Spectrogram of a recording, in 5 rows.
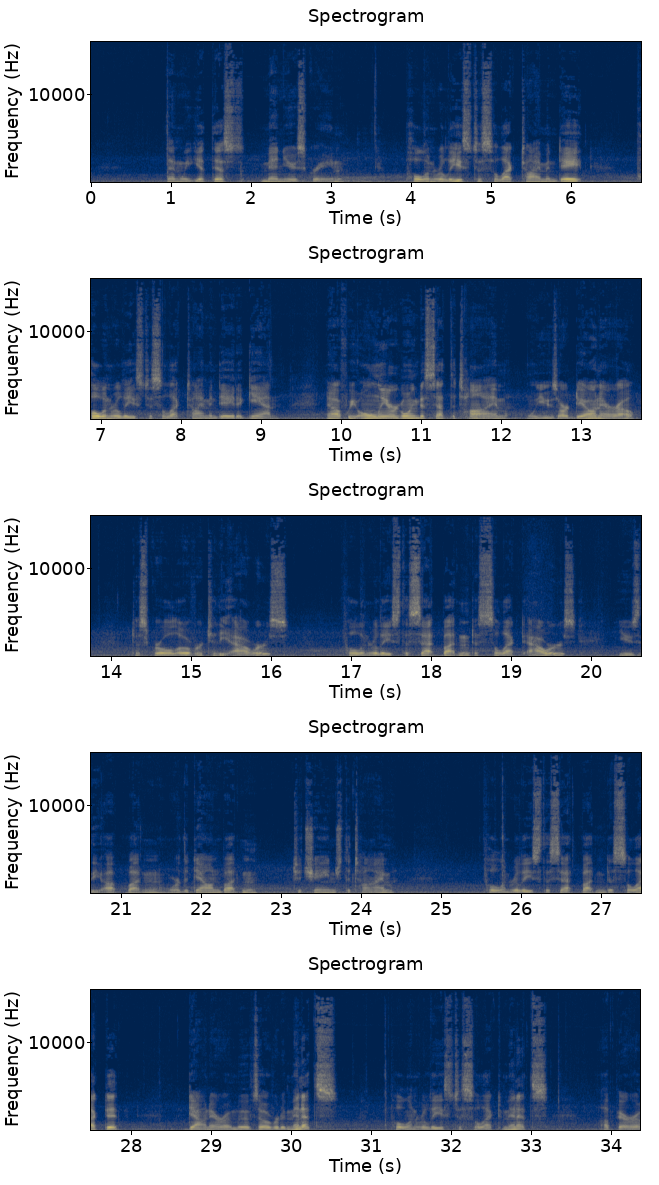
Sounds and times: Speech: 0.9s - 3.2s, 4.0s - 6.2s, 6.8s - 9.2s, 9.8s - 16.2s, 16.9s - 24.5s, 25.5s - 27.9s, 28.6s - 30.6s, 31.2s - 33.2s, 33.8s - 34.3s.

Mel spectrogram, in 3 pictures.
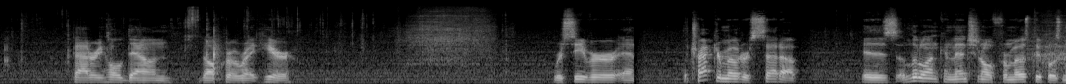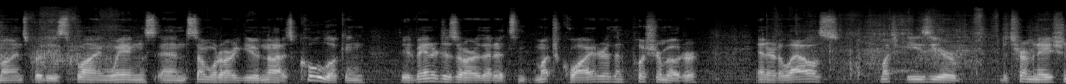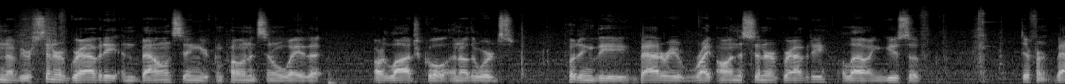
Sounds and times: Inside, small room: 0.0s - 31.9s
Speech: 0.7s - 3.0s, 5.5s - 8.0s, 8.6s - 30.6s, 31.5s - 31.9s.

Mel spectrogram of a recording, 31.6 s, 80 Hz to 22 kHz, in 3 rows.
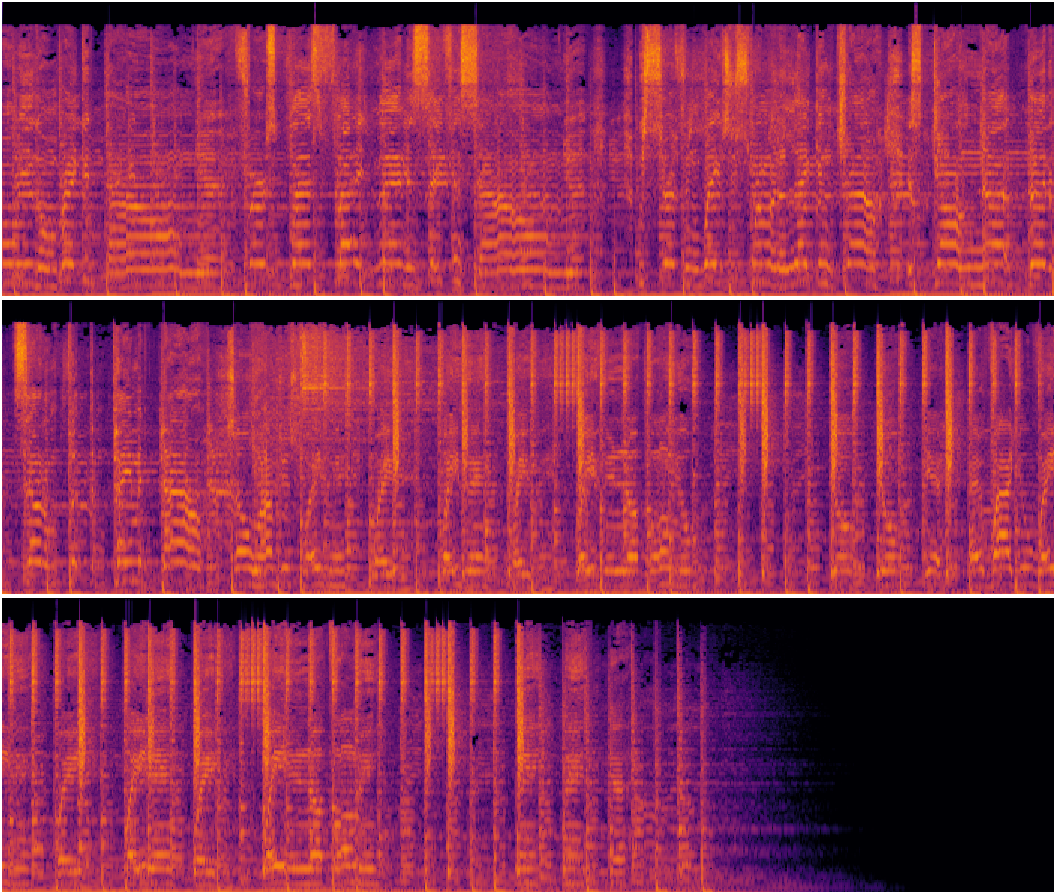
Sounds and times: Afrobeat: 0.0s - 28.6s.

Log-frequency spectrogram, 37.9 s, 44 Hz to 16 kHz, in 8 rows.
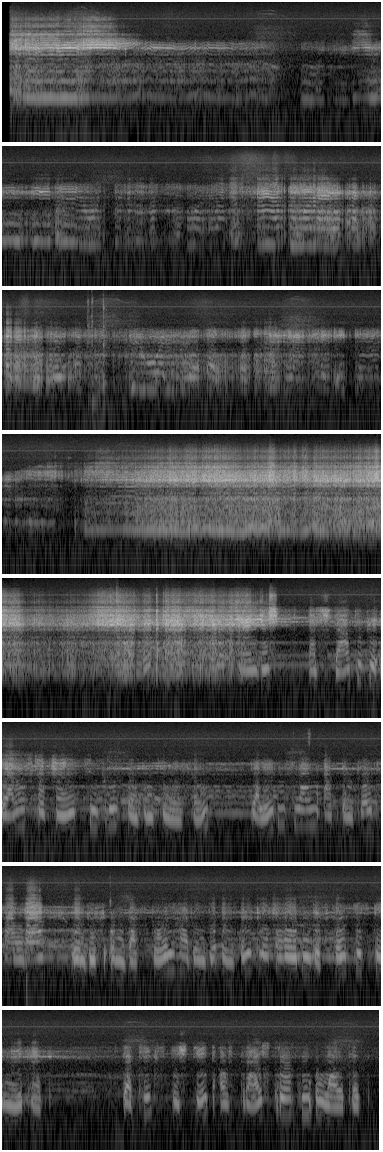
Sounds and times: Synthetic singing: 0.1s - 15.6s.

